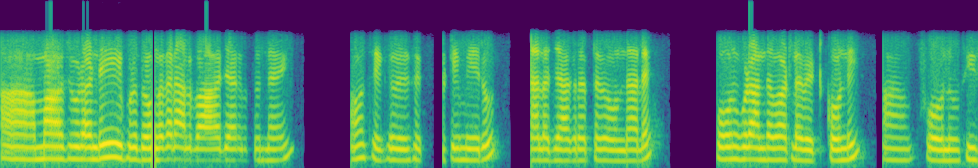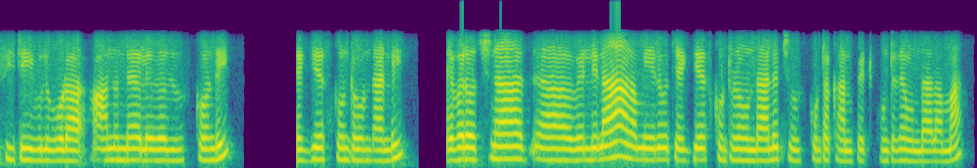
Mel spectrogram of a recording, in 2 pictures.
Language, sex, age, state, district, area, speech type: Telugu, female, 30-45, Telangana, Jagtial, rural, conversation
